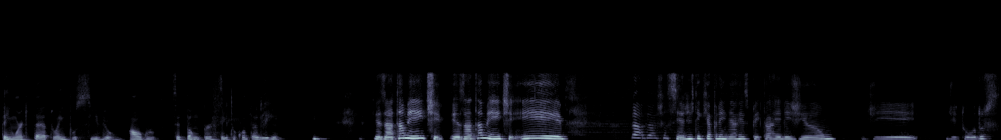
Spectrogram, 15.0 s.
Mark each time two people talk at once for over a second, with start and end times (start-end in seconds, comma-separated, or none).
none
